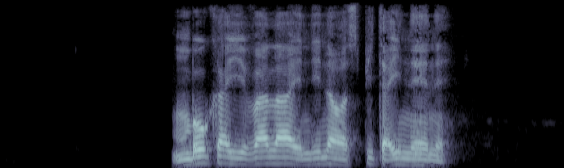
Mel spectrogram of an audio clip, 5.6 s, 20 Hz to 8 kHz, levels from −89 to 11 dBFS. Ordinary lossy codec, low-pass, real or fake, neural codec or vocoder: AAC, 48 kbps; 7.2 kHz; real; none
